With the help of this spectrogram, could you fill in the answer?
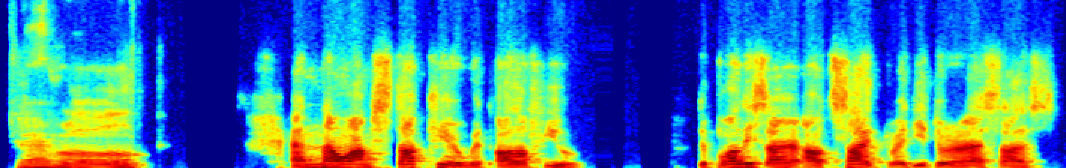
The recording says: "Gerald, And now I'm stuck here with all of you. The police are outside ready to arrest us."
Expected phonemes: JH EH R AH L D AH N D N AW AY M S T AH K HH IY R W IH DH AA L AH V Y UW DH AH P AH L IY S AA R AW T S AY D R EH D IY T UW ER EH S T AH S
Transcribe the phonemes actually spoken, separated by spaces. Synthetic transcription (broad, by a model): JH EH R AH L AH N N AW AY M S T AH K HH IY R W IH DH AA L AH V Y UW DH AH P AH L IY S AA R AW T S AY D R EH D IY T UW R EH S AH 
